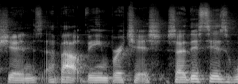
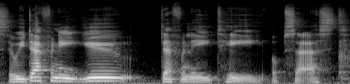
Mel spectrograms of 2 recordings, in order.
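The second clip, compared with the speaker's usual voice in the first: normal talking voice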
